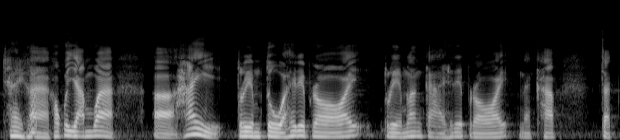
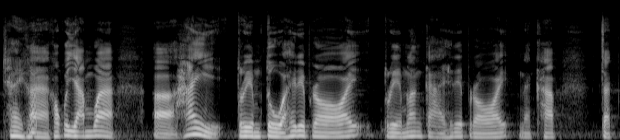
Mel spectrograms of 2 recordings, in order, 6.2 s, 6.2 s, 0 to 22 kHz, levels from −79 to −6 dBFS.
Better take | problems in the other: second | muffled; slightly; fading above 3.5 kHz

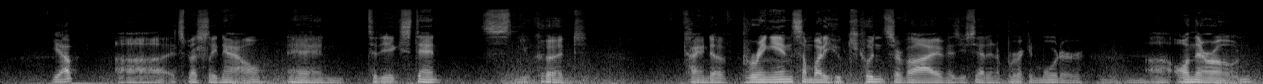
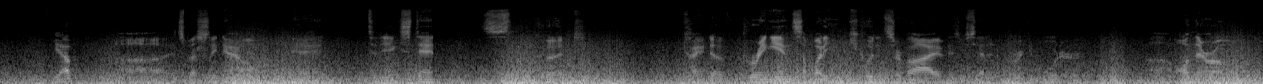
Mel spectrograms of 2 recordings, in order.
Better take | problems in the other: first | wind noise on the microphone; heavy; 2 dB below the speech; occasional gusts in the first

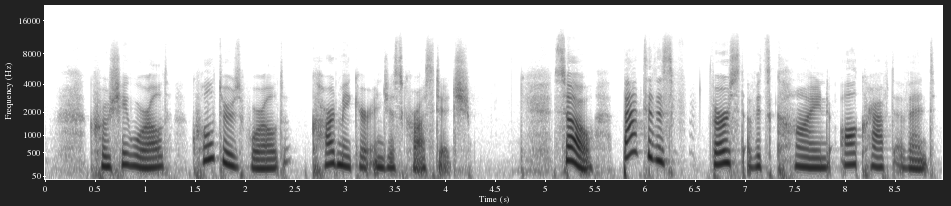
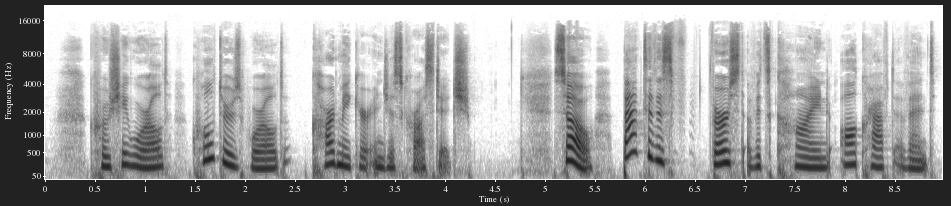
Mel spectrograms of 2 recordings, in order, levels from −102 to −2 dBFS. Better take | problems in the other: second | muffled; very; fading above 1.5 kHz

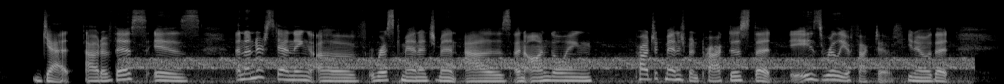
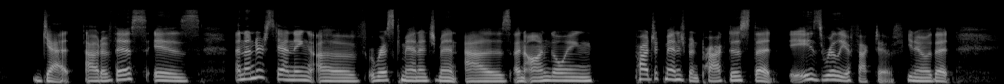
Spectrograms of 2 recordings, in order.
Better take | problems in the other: second | siren; noticeable; from 1 s on; peak 6 dB below the speech

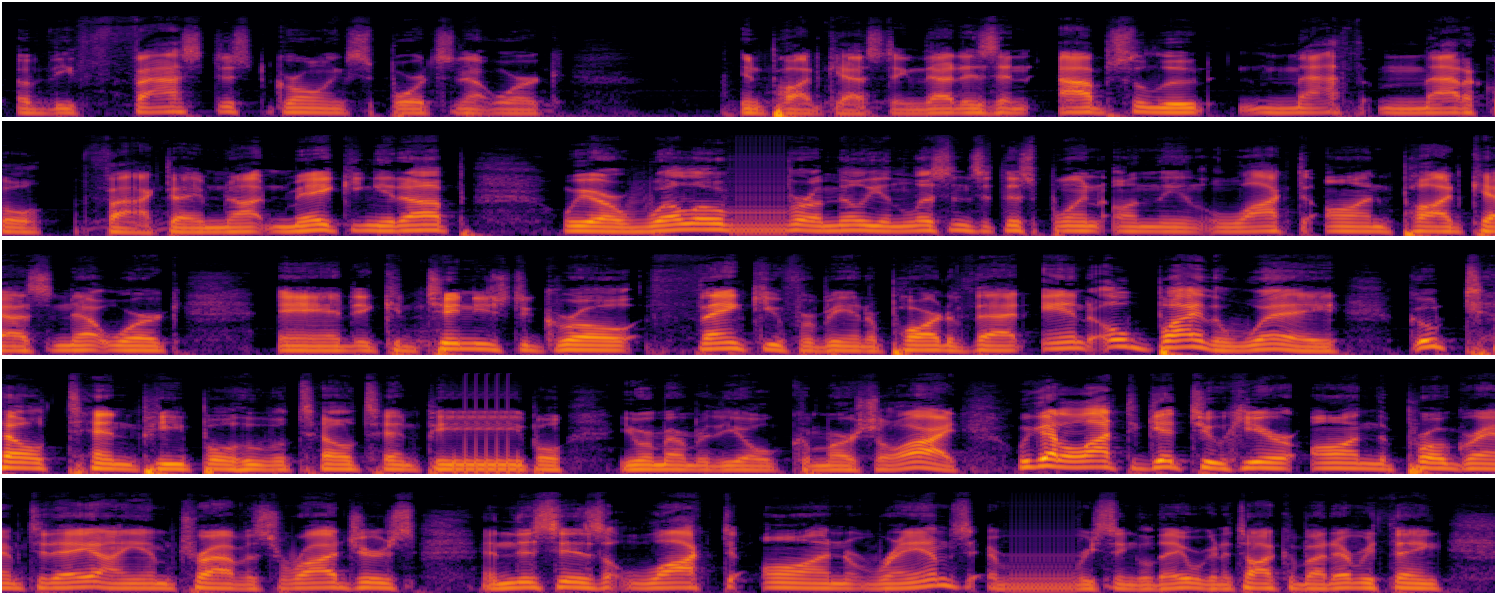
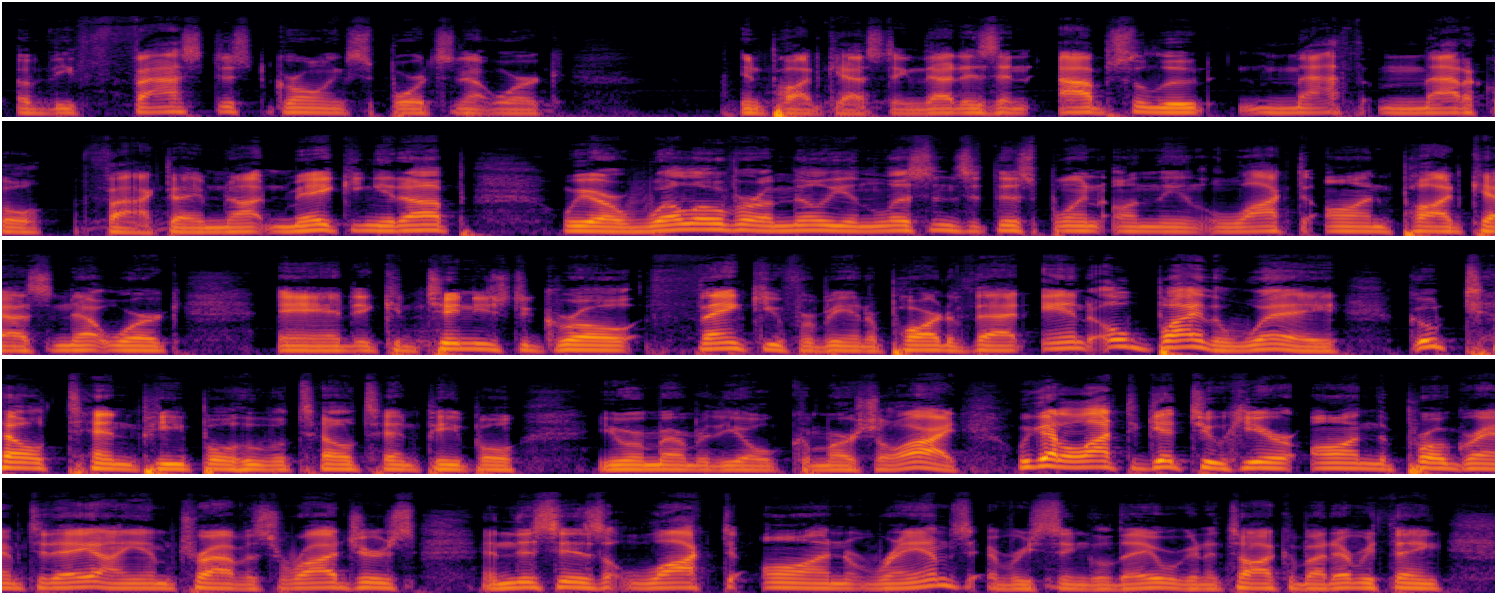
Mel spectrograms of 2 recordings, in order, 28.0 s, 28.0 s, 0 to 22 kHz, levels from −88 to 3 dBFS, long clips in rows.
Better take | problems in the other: second | audio freezing; at 8.5 s, at 18 s and at 26 s

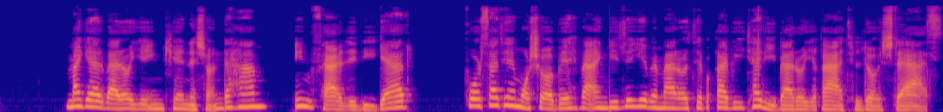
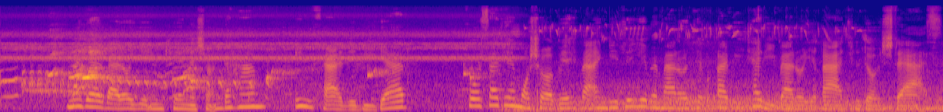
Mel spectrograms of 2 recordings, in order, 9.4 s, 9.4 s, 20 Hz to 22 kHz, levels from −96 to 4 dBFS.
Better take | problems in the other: first | animal sounds; very loud; throughout; 1 dB above the speech

